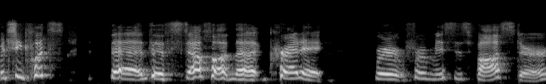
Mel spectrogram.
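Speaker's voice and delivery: overflowing excitement. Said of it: "I'm getting very excited".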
